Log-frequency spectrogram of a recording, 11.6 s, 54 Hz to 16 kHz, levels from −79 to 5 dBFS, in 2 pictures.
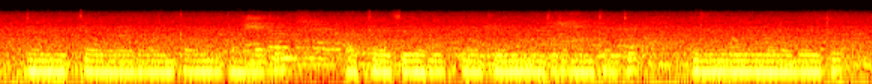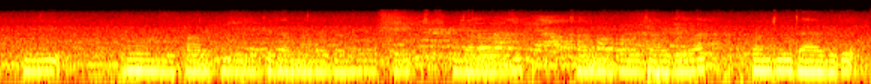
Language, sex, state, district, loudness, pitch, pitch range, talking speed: Kannada, male, Karnataka, Belgaum, -15 LUFS, 135 Hz, 130-135 Hz, 85 wpm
